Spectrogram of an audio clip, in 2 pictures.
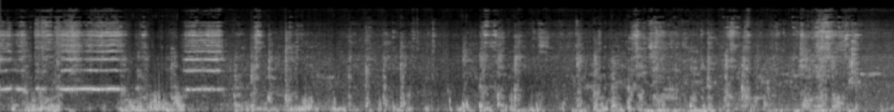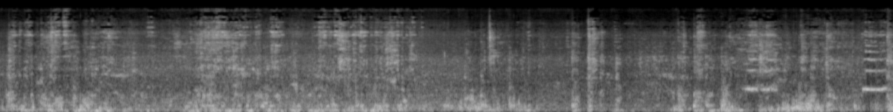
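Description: A pulley rolls and rumbles along a steel cable.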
